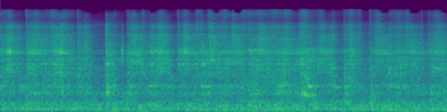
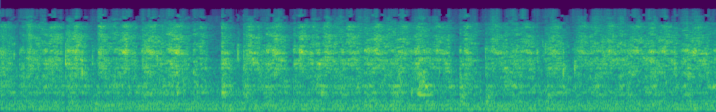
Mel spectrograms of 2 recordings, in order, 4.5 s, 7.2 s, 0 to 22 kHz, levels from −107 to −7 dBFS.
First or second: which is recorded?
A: second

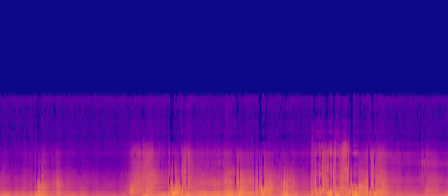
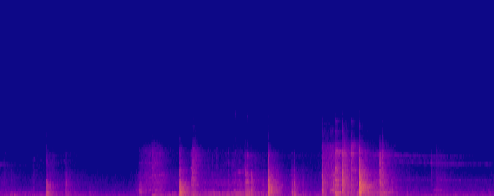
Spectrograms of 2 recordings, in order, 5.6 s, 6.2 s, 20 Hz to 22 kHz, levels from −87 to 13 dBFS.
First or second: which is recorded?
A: second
